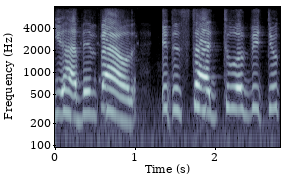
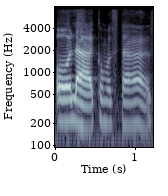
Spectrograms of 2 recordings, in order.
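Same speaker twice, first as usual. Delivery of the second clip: put-on Puerto Rican detective voice, lower; 5 semitones lower than usual. Joking that Sholmes speaks Spanish randomly: Puerto Rican Sholmes voice. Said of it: "He's like".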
